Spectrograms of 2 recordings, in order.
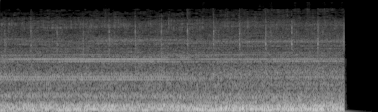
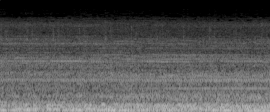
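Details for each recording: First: Chinese diesel air heater in a garage: steady fan roar and whine with faint regular ticking and clicking from the rear-mounted fuel dosing pump, before fitting an ultra-quiet replacement pump. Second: Chinese diesel heater after its ticking fuel pump was replaced with an ultra-quiet pump on a rubber mounting: a steady low roar from the blower motor with no pump ticking, much quieter than before.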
